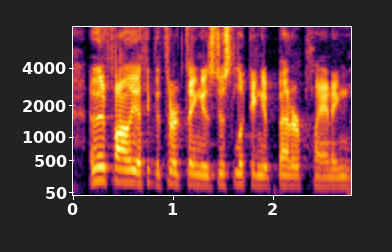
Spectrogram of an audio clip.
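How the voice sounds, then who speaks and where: A man with an American accent and a bright, sharp tone, ordinary pitch variation, a dry, close sound with no echo, and a very clean recording with a silent background. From US South, East Tennessee. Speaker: city council candidate. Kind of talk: candidate forum speech. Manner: halting, many fillers.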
